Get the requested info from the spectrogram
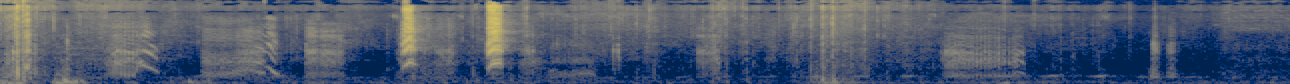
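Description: Flock of red-breasted parakeets at a tree-hollow nest giving harsh squawks and short falling calls. The two loudest, sharp ones come about two and a half and three seconds in, with weaker calls fading out after about six seconds.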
